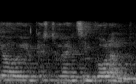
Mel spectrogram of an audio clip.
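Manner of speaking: imitating an Indian shopkeeper's accent, pitched high; the fruit seller's Indian accent done quickly; Indian accent imitation. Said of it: "doing an Indian accent".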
